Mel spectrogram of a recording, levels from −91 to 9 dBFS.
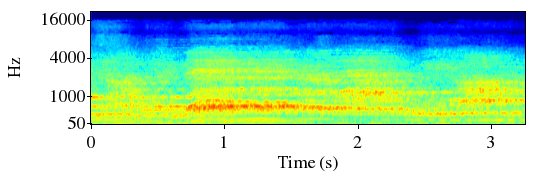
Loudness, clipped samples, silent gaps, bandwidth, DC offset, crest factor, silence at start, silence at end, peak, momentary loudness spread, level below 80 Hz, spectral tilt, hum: -16 LUFS; under 0.1%; none; 15.5 kHz; under 0.1%; 16 dB; 0 s; 0 s; 0 dBFS; 8 LU; -38 dBFS; -5 dB/octave; none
